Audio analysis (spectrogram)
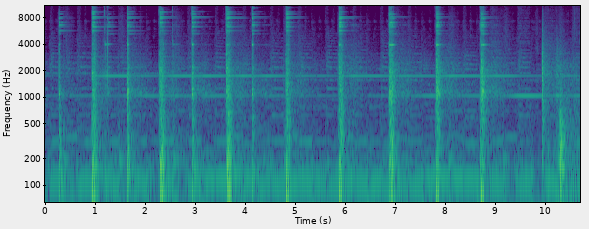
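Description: A wheel bearing race is hammered into place with about sixteen sharp metallic strikes, each ringing briefly. The blows come at a steady, unhurried pace and are close and clear over a low background hum.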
